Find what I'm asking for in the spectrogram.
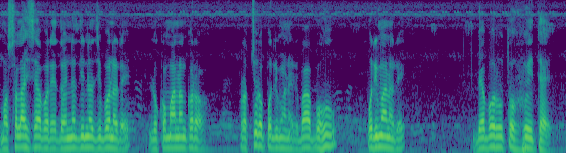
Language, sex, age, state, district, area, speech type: Odia, male, 45-60, Odisha, Kendrapara, urban, spontaneous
